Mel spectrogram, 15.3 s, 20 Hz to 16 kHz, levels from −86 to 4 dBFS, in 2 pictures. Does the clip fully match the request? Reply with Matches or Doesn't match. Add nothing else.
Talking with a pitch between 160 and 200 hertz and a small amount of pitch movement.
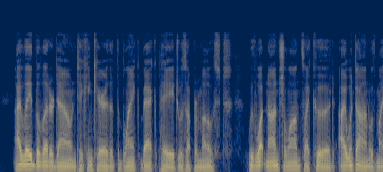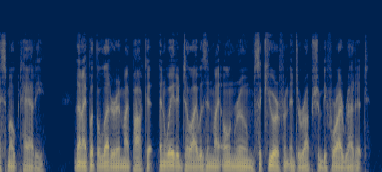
Doesn't match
